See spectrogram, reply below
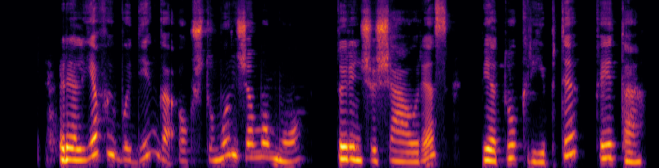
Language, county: Lithuanian, Vilnius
